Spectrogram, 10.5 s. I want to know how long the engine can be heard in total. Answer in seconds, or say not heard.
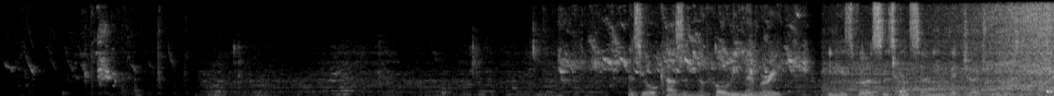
2 s.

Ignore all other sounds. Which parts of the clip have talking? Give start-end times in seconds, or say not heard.
5.8-10.4.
